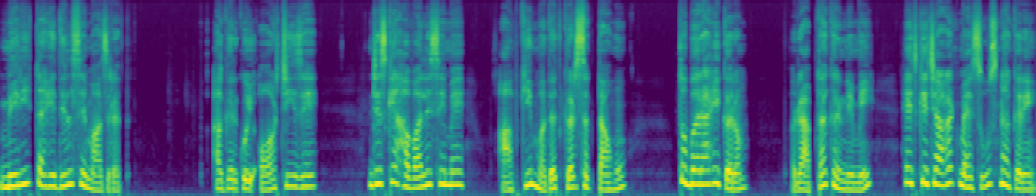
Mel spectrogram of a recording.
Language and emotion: Urdu, sad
